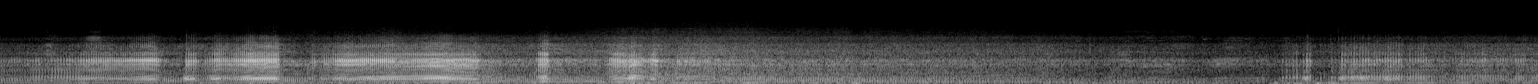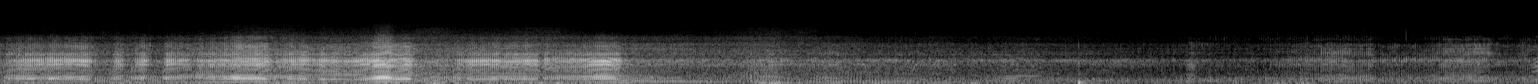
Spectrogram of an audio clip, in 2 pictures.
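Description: Motocross bike engine revving up and down under hard throttle as it is ridden around a dirt track. There are two long spells of heavy throttle, the first from about a second in and the second from about the middle, with the engine easing off between them and again near the end.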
